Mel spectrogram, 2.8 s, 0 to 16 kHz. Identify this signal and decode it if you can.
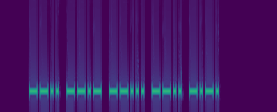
Morse code, heard as a keyed tone, about 44 wpm, 700 Hz. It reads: ZQ7ZC
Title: Code Groups - 5 Letter:Numbers - 45wpm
